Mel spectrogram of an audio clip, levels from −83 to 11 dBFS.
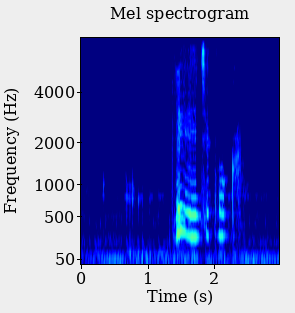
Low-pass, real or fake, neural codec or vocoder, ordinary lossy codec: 7.2 kHz; fake; codec, 16 kHz in and 24 kHz out, 0.6 kbps, FireRedTTS-2 codec; none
